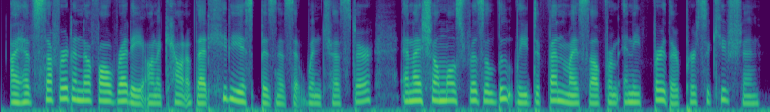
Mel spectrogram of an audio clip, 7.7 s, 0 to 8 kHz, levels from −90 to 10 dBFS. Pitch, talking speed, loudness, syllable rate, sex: 190 Hz, 185 wpm, -18 LUFS, 6.6 syllables/s, female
